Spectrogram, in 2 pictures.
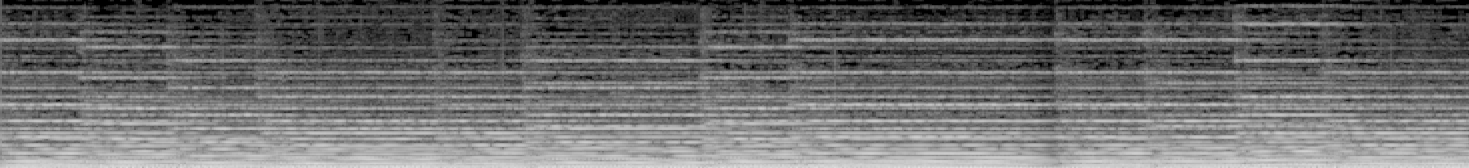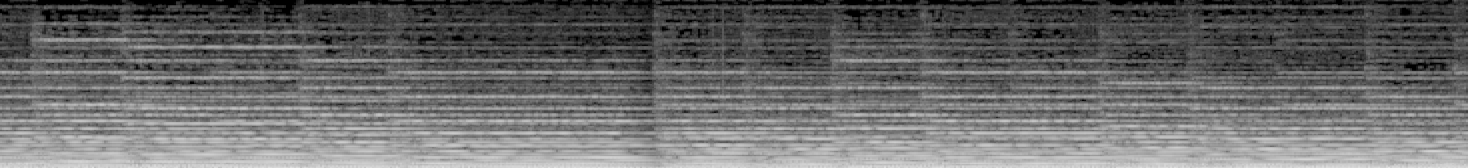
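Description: Organ playing a hymn: full sustained chords held and then moved from one to the next, with two short breaks between phrases.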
